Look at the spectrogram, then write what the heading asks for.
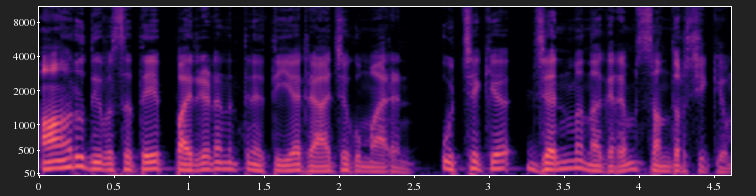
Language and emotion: Malayalam, neutral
